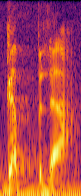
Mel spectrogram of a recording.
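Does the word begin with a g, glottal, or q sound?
g. The word begins with a g sound. "orang Yaman, di mana yang mirip terucap G itu justru Qaf"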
